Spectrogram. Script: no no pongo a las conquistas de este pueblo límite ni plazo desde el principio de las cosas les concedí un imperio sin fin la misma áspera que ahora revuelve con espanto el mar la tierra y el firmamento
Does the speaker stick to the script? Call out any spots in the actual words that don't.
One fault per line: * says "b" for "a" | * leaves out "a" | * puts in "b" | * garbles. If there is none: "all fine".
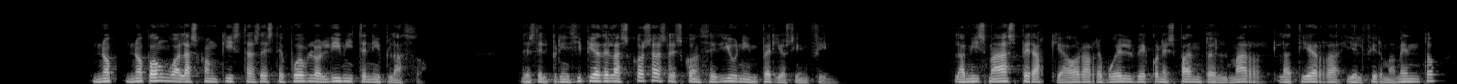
all fine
